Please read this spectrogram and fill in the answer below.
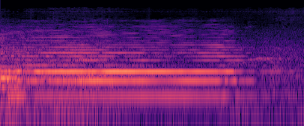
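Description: Cruise ship's horn holding a loud final chord of several steady notes, the end of a played tune. It stops a little over three seconds in, leaving a fading echo.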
